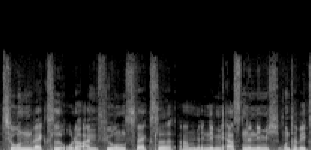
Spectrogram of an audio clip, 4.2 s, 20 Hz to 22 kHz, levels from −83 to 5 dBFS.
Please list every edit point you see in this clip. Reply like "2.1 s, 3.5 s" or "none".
none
